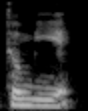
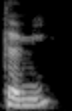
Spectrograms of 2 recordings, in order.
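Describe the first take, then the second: First: Each final vowel is pronounced separately. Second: The final vowels merge into one sound. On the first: "en japonais, on dit Tomie parce qu'on prononce toutes les voyelles" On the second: "En français, on dit Tommy"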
